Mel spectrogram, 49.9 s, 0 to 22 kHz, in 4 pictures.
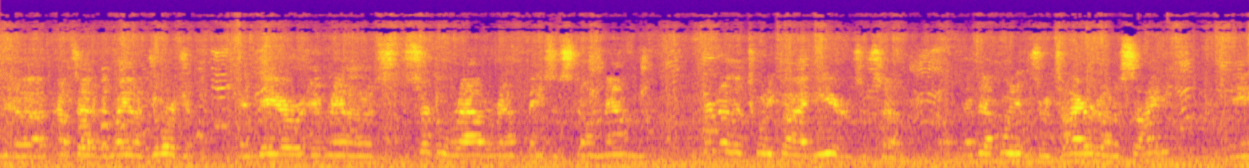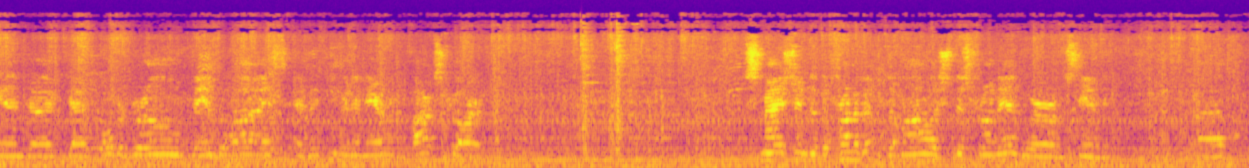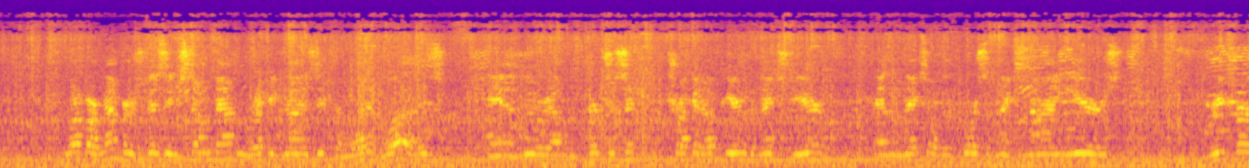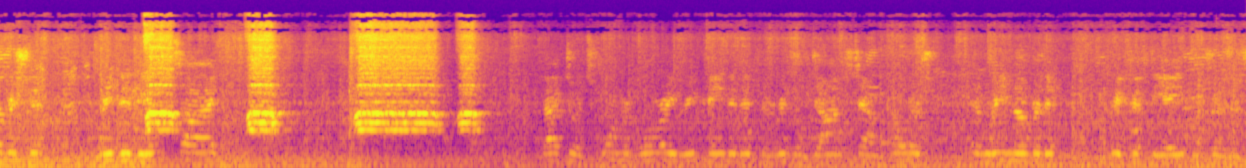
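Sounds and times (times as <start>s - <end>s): electric trolley car humming: 0.0s - 49.9s
trolley air whistle chord: 38.9s - 42.5s.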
